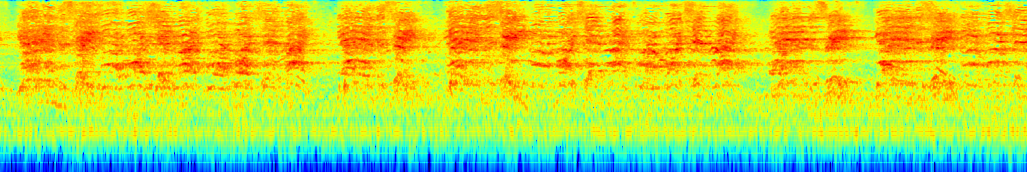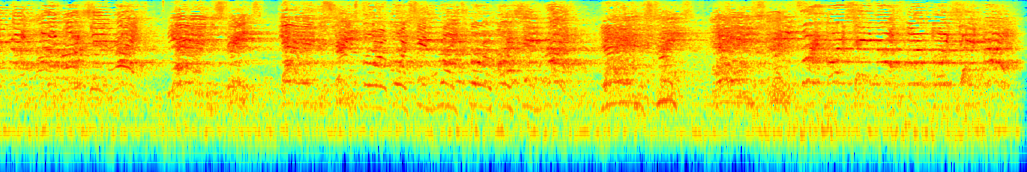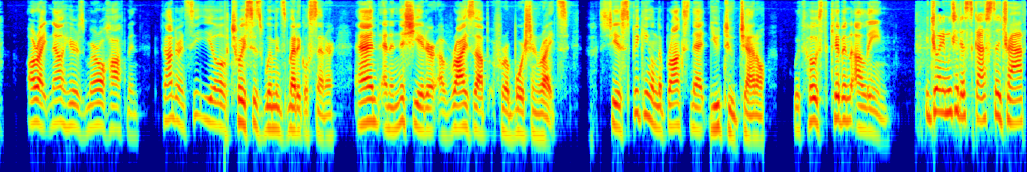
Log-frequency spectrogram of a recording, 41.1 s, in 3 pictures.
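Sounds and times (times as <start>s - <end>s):
street protest crowd chanting in downtown Los Angeles: 0.0s - 27.5s
speech: 28.2s - 41.0s.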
